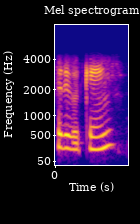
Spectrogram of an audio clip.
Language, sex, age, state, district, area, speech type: Tamil, female, 18-30, Tamil Nadu, Erode, rural, conversation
